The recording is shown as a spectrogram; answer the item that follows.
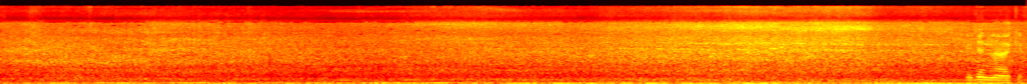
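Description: Road traffic: cars driving past on a city street, a steady low rumble with a passing car's tyre hiss swelling from about halfway to near the end.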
